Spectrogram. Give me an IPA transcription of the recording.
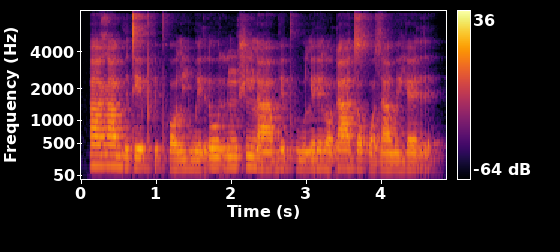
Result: aː˦ ɣ aː˦ ɡʷ i˨ t eː˨ pʰ ɪ˨ pʰ ɔ˨ l iː˨ w ɪ˨ r oː˦ r ũ˦ ʃ ĩ˦ l aː˨ b e˦ pʰ uː˨ l ɪ˦ ɾ ɪ˦ l ɔ˨ ɗ aː˦ t ɔ˦ p ɔ˨ z aː˦ w ɪ˦ j ɛ˦ r

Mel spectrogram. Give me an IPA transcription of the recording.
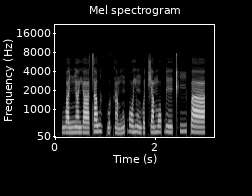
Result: w a˨ ɲ ã˨ j aː˨ t a˦ w i˨ kʷ a˨ k ã˨ b ũ˦ ɓ ɔ˦ j ũ˨ ɡʷ a˨ t͡ʃ a˦ m ɔ˦ ɓ eː˦ kʰ iː˦ p aː˦

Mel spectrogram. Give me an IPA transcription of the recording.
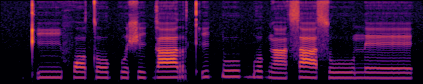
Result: kʼ iː˨ f ɔ˨ t o˨ kʷ ɪ˨ ʃ i˨ ɡ aː˦ r kʼ i˦ k͡p uː˦ ɡ͡b ʊ˦ ɡ ã˨ s a˦˨ s uː˨ n eː˨

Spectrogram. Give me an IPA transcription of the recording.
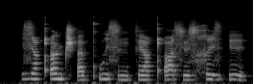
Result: z i qʼ e ɳ t͡ʃʼ a kʷʼ i s ə ŋ k ɛ qʼ a s ʏ z χ i z ʔ ɪ

